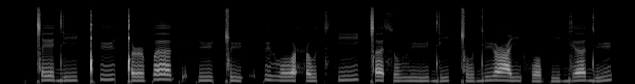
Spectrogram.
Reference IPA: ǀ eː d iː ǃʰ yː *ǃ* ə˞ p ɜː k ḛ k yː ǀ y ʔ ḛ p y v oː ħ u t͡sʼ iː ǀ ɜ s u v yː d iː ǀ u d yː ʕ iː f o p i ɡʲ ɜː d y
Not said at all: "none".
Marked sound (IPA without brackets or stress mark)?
ǃ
